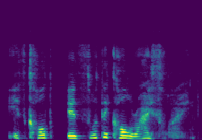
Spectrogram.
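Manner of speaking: hushed, soft, under-the-breath whisper. Game master voicing a character answering a player's question, whispering. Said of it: "And he like kind of like whispers".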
